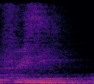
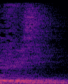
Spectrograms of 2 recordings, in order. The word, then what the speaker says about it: fusil: Le fusil. Le fusil. C'est vrai, le verbe c'est fusiller avec le ZER, mais quoique c'est terminé par la lettre L, elle ne se prononce pas.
